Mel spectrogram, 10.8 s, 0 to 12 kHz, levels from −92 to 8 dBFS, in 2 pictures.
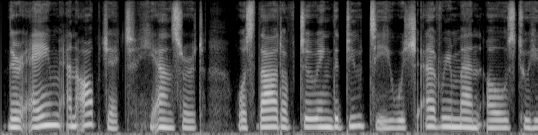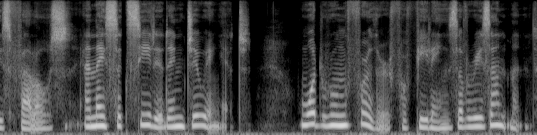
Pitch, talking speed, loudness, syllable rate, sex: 215 Hz, 175 wpm, -19 LUFS, 4.7 syllables/s, female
